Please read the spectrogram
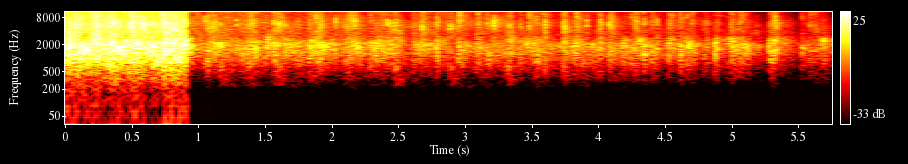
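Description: Applause from a small gathering. It is very loud for about the first second, where hands are clapping close by, then it goes on more softly and dies away near the end.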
